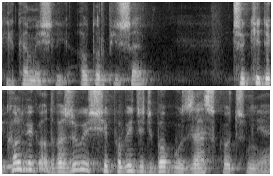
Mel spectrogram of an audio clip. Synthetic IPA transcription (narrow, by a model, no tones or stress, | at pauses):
kʲilkamɘɕlʲiawt̪ɔɾpʲiʂɛ | t͡ʂɘkʲɛd̪ɘkɔlvʲjɛkɔd̪vaʐɘwɛɕɕɛpɔvʲjed͡ʑed͡ʑbɔɡuzaskɔt͡ʂmɲɛ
